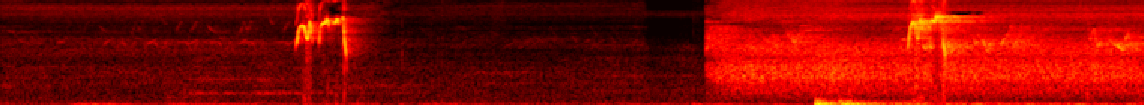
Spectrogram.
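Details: Acadian Flycatcher (Empidonax virescens), a migrant flycatcher among the birds of Sonso Lagoon near Buga, Valle del Cauca, Colombia, gives its call: two sharp, explosive high 'peet-sa' notes about four seconds apart; hiss and clatter cover the second half.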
